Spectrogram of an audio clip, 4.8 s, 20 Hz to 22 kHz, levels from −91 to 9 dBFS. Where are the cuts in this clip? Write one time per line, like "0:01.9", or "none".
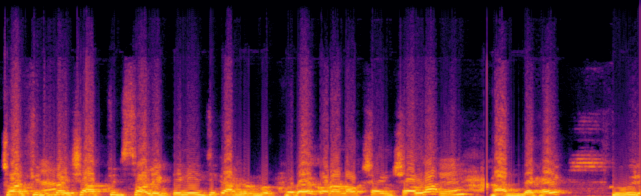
0:03.6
